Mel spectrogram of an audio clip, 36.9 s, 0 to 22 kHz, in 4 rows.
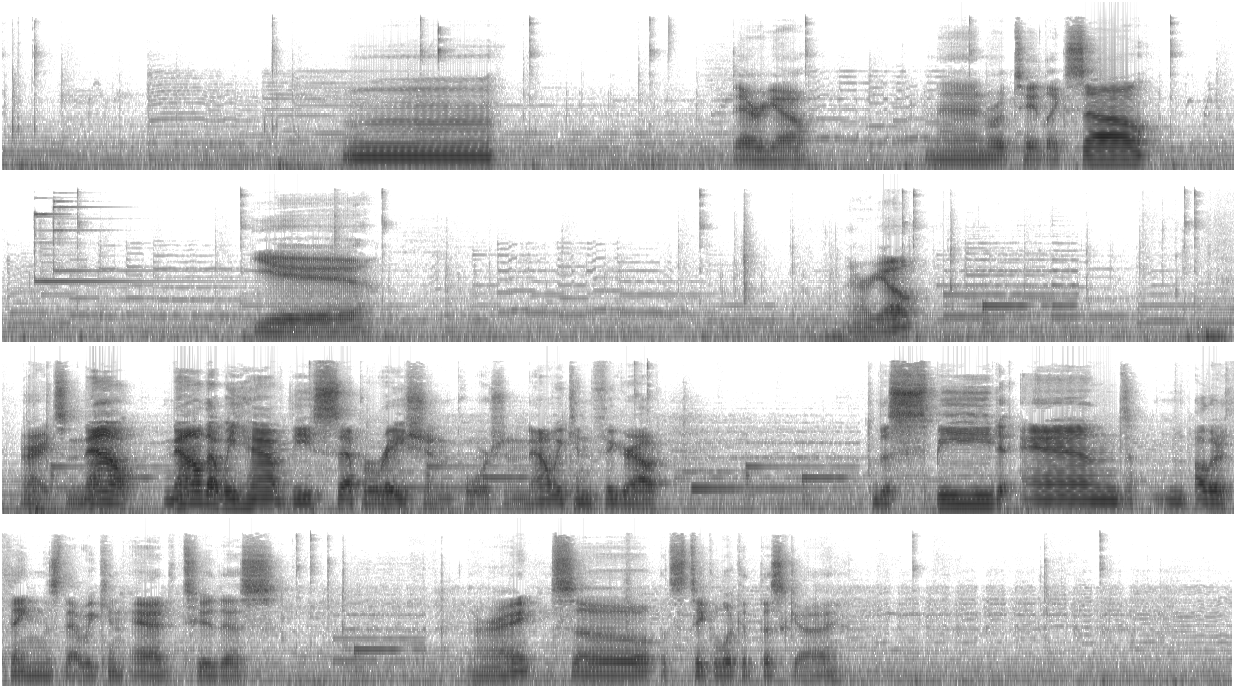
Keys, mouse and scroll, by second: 3.1 click, 4.8-6.0 drag, 7.2-8.7 drag, 9.7-11.0 drag, 12.0-14.4 shift+drag, 15.9 click, 16.1 space, 18.1 click, 18.6 space, 20.7 click, 21.0 space, 23.2 click, 23.4 space, 29.9 click, 30.0 space, 32.2 KP_0, 34.5-35.9 drag.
